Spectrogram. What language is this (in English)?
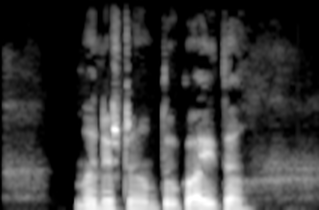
Yidgha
